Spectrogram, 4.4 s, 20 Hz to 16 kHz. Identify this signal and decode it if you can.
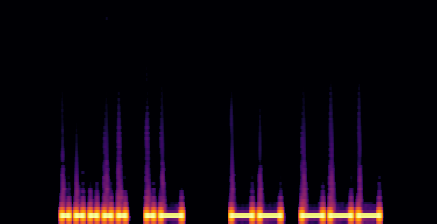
Morse code, heard as a keyed tone, about 17 wpm, 700 Hz. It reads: 5A MO
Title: Field Day Exchanges Encore - 17wpm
